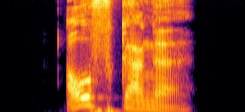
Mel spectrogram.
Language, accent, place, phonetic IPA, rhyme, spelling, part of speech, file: German, Germany, Berlin, [ˈaʊ̯fˌɡaŋə], -aʊ̯fɡaŋə, Aufgange, noun, De-Aufgange.ogg
- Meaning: dative of Aufgang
